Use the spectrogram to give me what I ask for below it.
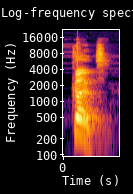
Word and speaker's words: Kant: O Baumgarten, galera, ele teve uma influência decisiva em relação à filosofia de Immanuel Kant, ou em alemão a pronúncia Kant, não é?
